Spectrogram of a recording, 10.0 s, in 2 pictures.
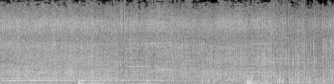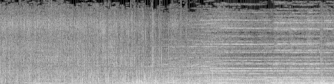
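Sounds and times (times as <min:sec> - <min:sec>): fireworks crackling and popping: 0:00.0 - 0:10.0
sharp firework bang: 0:01.1 - 0:02.4, 0:03.6 - 0:04.9
show music: 0:05.6 - 0:10.0.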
